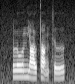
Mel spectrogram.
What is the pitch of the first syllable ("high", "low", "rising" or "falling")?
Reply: high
